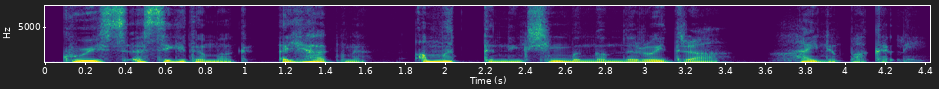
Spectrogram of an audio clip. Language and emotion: Manipuri, fearful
